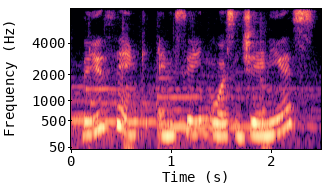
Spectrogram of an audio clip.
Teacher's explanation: So, the question in here is rising.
